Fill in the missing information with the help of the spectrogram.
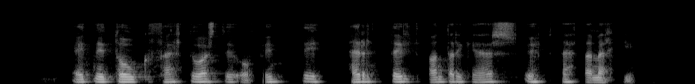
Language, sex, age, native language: Icelandic, male, 60-69, Icelandic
